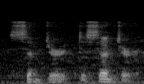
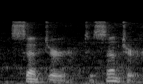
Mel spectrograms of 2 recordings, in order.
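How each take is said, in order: Both takes have the same delivery.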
